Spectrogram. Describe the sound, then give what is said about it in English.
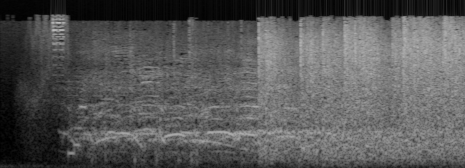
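Gunfire from soldiers shooting at anti-government protesters in Bangkok: sharp cracking reports that thicken into a dense, loud, continuous barrage over a noisy background. “That was the sound of gunfire heard in Bangkok earlier today. Soldiers fired shots at anti-government protesters who threw back gasoline bombs.”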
